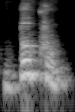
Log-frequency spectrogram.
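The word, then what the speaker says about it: beaucoup: So we have bu the P is not pronounced okay not bu a lot or much.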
